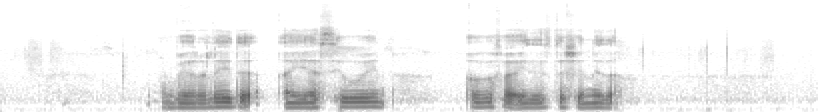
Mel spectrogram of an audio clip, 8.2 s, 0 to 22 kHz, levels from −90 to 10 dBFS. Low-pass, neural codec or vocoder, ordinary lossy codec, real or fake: 19.8 kHz; vocoder, 48 kHz, 128 mel bands, Vocos; none; fake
